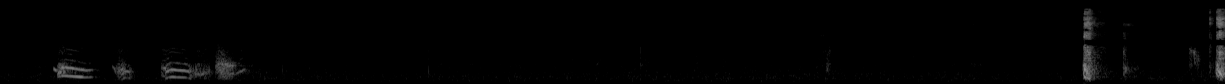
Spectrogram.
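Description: Infant babbling in a quiet room, then after a pause a single sharp sneeze-like burst.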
